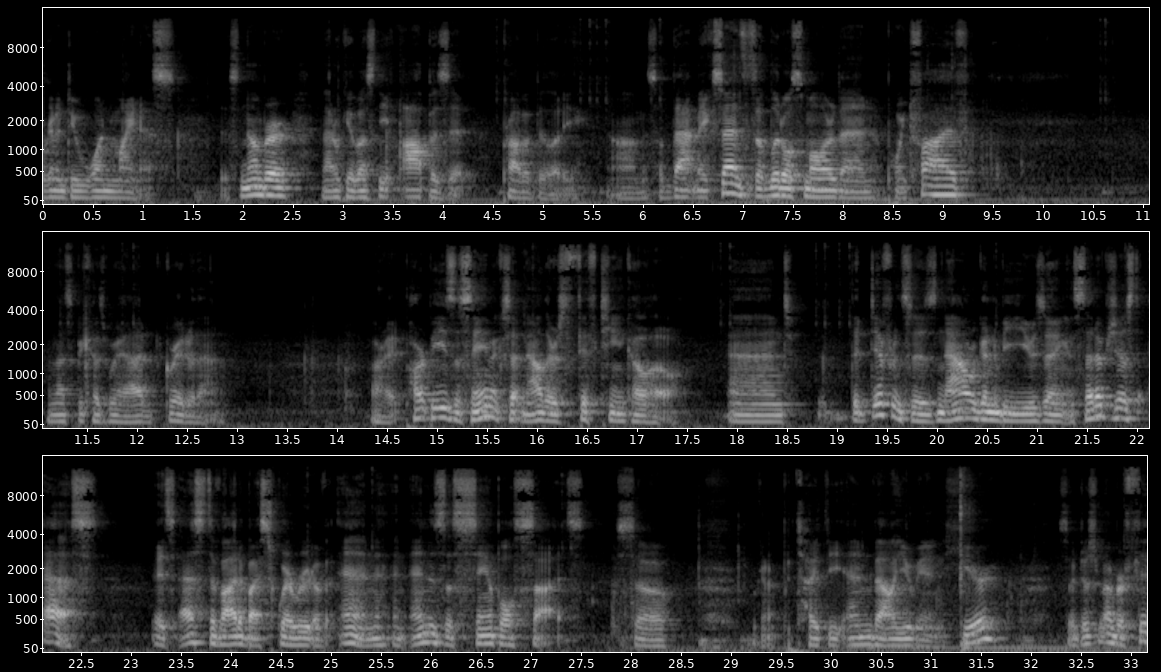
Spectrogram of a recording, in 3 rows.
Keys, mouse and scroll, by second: 2.8 Return, 4.5 click, 5.4 click, 5.5 click, 6.0 click, 7.0-8.1 typing, 8.9 Return, 10.5-13.9 drag, 15.8-18.0 drag, 18.8 click, 19.1 click, 21.7 click, 25.3 click, 27.3 click, 28.3-30.5 typing, 28.6 click, 31.1 Return, 32.9 click.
